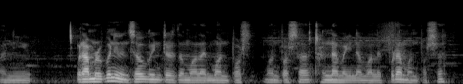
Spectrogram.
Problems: none marked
